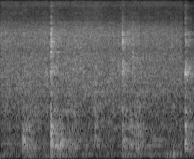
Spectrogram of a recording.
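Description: Ginger paste and prawns sizzle in a pan while being stirred, a steady frying hiss broken by a few sharp spatula scrapes at regular intervals, close and without talk.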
